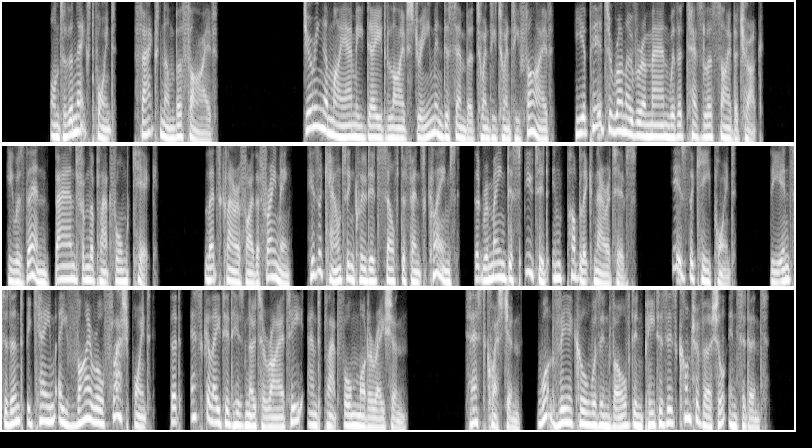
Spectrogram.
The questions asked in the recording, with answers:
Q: What vehicle was involved in Peters's controversial incident?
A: Correct answer. Tesla Cybertruck.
